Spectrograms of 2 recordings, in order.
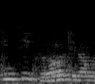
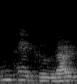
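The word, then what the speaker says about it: integral: 보통 인티그럴이라고 제일 발음을 많이 합니다. 알았지? 자기는 이제 그 브리티시 스타일이라고 인테그랄 이렇게 하는 사람이 있는데 인테그랄 합시다.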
